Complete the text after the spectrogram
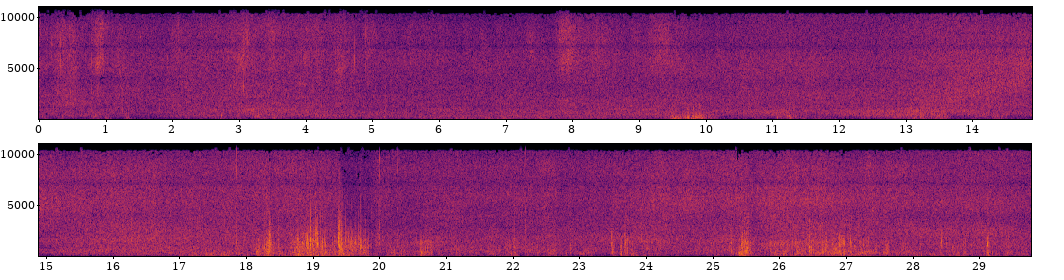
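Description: Strong wind roars and gusts outdoors in a blizzard.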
